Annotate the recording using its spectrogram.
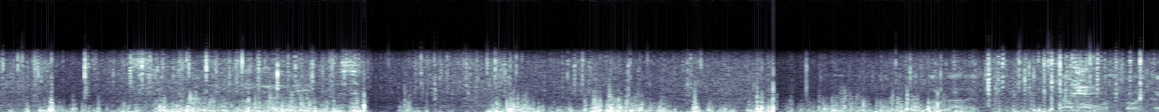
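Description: Wind buffeting the microphone, with low background voices and short knocks and rustles as a wet keepnet of crucian carp is handled and tipped into a plastic bucket.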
